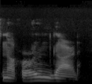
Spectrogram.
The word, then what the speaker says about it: Nuremberg: And so Nuremberg, it's hard to do, but it's Nuremberg with a very soft D and almost a roll of the R.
